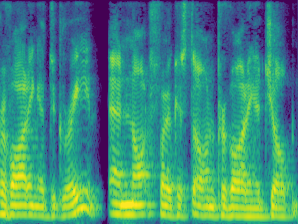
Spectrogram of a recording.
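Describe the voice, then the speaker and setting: Speaking with an Australian accent, a man holds a medium pitch at a moderate pace. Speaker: recruitment company CEO. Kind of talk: podcast interview. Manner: halting, many repeated words.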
